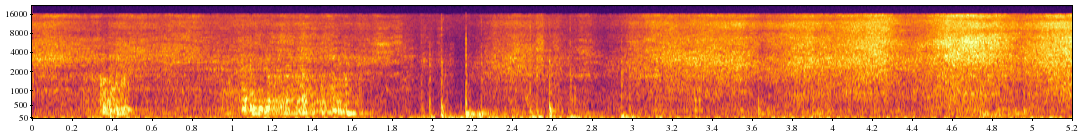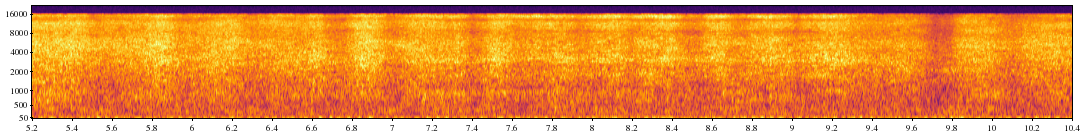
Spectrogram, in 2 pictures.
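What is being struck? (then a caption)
Cardboard mailer box. Fingertips and nails rub and scratch the closed lid of a medium, hollow brown cardboard mailer box. The result is a steady, bright, hissy scraping texture with a few soft, duller bumps near the start.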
